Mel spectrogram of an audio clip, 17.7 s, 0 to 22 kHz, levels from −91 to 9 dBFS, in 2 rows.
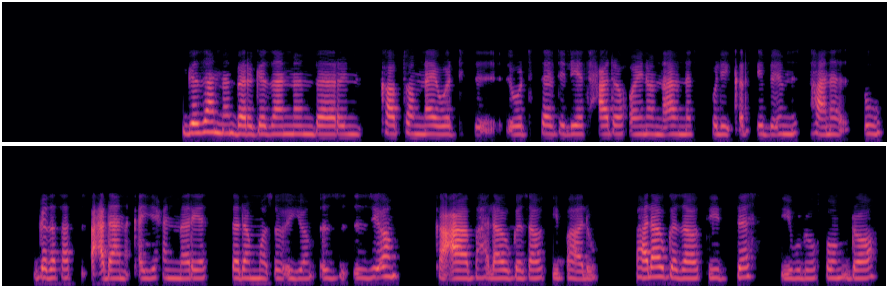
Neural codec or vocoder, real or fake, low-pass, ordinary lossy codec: none; real; 5.4 kHz; Opus, 64 kbps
